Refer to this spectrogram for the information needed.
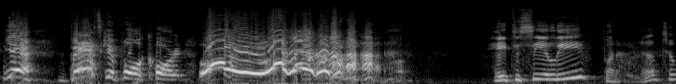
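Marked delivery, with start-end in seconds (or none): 0.0-4.1 loud, slow, laughing jeer; mocking shouted laugh. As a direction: shout the joke while laughing.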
